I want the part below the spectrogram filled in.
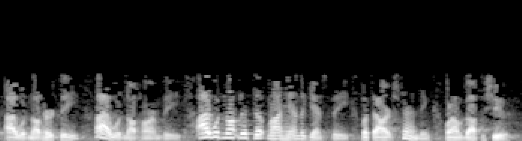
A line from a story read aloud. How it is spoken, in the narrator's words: very courteously and kindly, you know, as the Quaker said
